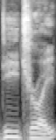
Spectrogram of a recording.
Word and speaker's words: Detroit: You got to say it Detroit because that's how they say it up there.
